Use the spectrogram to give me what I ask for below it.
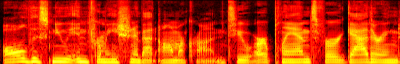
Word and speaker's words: Omicron: I've been saying Omicron because that's what the dictionary says is the American pronunciation, but I recognize that a lot of other people are saying Omicron, so I think that this is a safe space for various pronunciations of this variant.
